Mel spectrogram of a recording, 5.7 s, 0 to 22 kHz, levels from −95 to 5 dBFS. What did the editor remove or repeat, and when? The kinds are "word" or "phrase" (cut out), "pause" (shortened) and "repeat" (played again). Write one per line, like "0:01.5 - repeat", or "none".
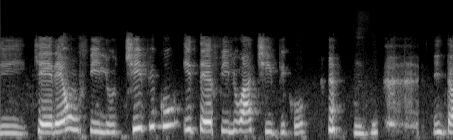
0:02.7 - word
